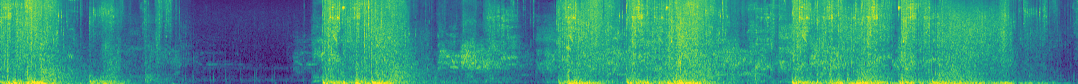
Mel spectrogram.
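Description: Energy blasts explode with loud booming bursts.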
